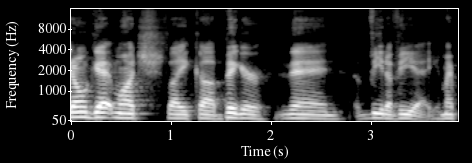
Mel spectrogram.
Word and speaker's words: Vita Vea: Yes, and they don't get much bigger than Vita Vea. Am I pronouncing it correctly? Vita Vea. Vita Vea.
